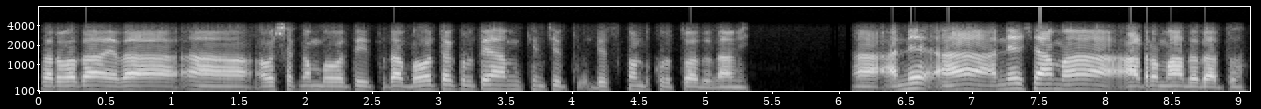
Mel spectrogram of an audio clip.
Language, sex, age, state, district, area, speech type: Sanskrit, male, 45-60, Karnataka, Vijayanagara, rural, conversation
